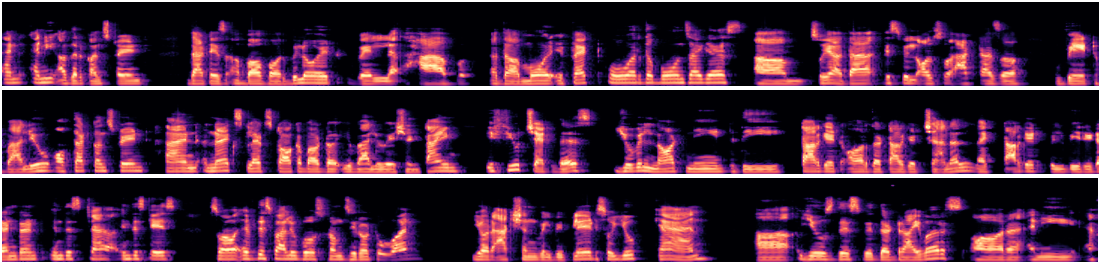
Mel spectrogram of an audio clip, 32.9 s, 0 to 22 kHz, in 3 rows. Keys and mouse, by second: 6.4-7.4 ctrl+drag, 8.9-10.1 drag, 16.5 click, 21.9 shift+middle click, 24.1-28.4 drag, 30.3-32.1 drag.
